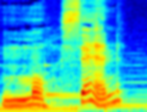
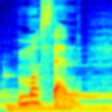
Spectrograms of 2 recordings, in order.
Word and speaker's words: Mohsen: C-O-M-M-E, comme, okay, comme, C-O-M-M-E. Mohsen est mon prénom. Mohsen est mon prénom. Les Français le prononcent comme Mohsen. M comme maman. O H S comme soleil. Soleil is the sun. Soleil. E N M O H S E N. Mohsen. Mohsen. French people drop the H sound. They don't pronounce it. They say Mohsen.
